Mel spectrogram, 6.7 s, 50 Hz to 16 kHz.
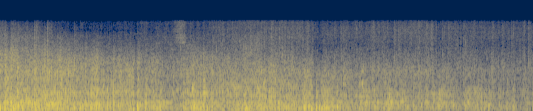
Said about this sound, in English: Where it was sunny just 30 minutes before, rain now battered the thin tent fabric. The wind pulled at the rainfly, and I could have sworn each clap of thunder was right above our campsite.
